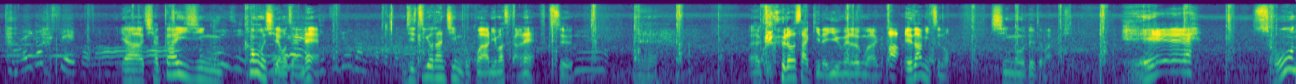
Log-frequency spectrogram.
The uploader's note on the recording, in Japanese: アウトレットを歩く／ジ・アウトレット北九州。鳴り物入りで開業したジ・アウトレット北九州（北九州市）。オープン３カ月の様子を施設の境界線を歩きながら伝える。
